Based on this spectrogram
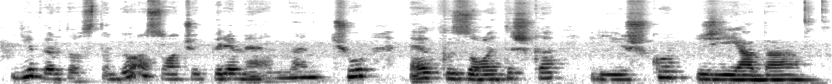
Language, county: Lithuanian, Vilnius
